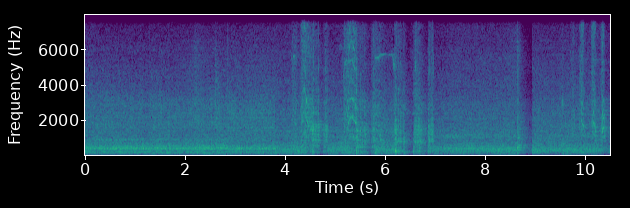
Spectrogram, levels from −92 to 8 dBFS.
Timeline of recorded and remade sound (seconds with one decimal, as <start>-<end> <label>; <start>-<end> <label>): 0.0-1.8 recorded; 1.8-2.5 remade; 2.5-8.5 recorded; 8.5-9.7 remade; 9.7-10.5 recorded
